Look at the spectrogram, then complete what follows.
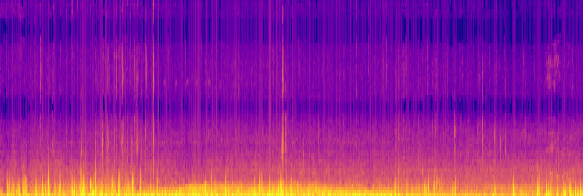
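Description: Wind buffeting the microphone from a moving golf cart, over the cart's low running rumble and rattles. A faint steady whine comes in about three and a half seconds in and fades out around nine seconds.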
